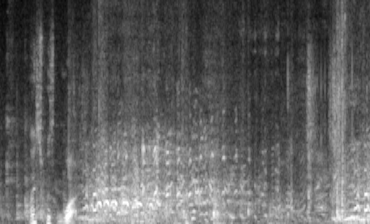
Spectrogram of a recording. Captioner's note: audience laughs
